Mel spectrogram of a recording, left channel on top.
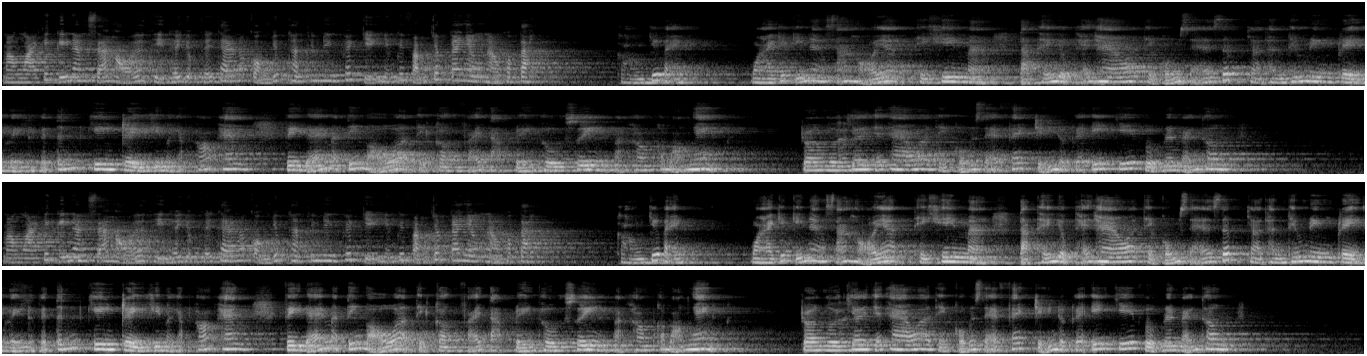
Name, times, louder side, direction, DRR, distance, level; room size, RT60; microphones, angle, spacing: voice 1, 0.0-5.3 22.0-22.1, equal, 20° left, 2 dB, 1.0 m, -27 dB
voice 2, 6.2-6.8 7.5-20.8 21.6-26.1, right 2 dB, 35° right, 5 dB, 0.4 m, -20 dB
13.0 x 8.6 x 3.1 m, 2.3 s
head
